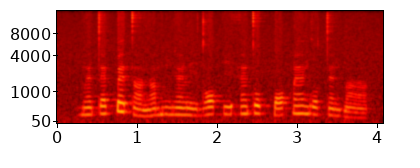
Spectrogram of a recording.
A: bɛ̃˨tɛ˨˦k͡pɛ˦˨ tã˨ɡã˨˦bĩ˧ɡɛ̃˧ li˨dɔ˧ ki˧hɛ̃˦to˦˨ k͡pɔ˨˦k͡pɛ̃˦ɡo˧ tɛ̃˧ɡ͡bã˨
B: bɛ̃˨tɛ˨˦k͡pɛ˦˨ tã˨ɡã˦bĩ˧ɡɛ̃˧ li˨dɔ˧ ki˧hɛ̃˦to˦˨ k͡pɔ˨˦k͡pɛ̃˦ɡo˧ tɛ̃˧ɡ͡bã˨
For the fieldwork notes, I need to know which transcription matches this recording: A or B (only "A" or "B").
A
